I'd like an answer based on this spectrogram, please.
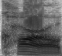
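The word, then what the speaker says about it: Kahrl: professor and historian Andrew Carl that's spelled KRL uh in case you need to know that and you probably do because it ain't it it ain't spelled like it sounds Andrew Carl k a hrl is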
